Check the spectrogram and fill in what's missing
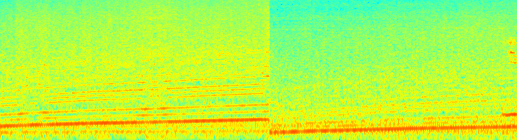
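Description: A vehicle drives at speed with a steady loud engine whine that rises in pitch, drops at a gear change, then climbs again, close and continuous.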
